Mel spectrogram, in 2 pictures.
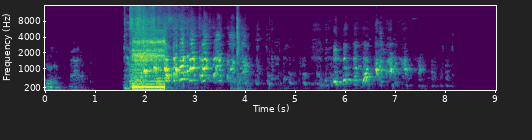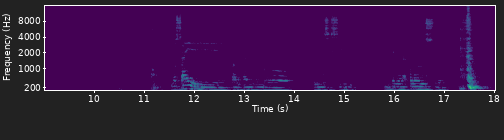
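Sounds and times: audience laughter: 1.6s - 8.2s
loud steady tone: 1.7s - 2.5s.

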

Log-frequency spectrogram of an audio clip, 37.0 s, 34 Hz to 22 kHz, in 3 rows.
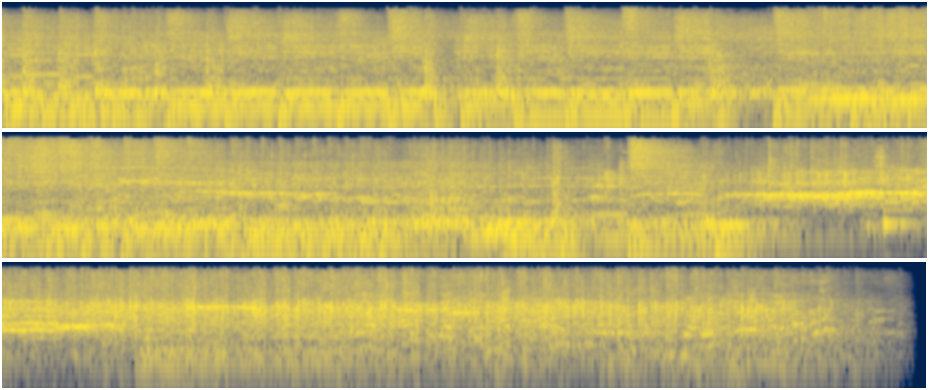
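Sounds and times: bass guitar: 0.0s - 22.8s, 26.4s - 29.6s
drum kit: 0.0s - 23.8s.

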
